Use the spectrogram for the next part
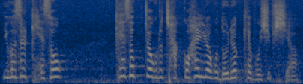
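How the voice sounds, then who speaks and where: A woman, a Buddhist nun, giving a sermon and telling stories in a lively, animated way. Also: high-pitched, moderate pace. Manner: lively storytelling, animated and laughing.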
